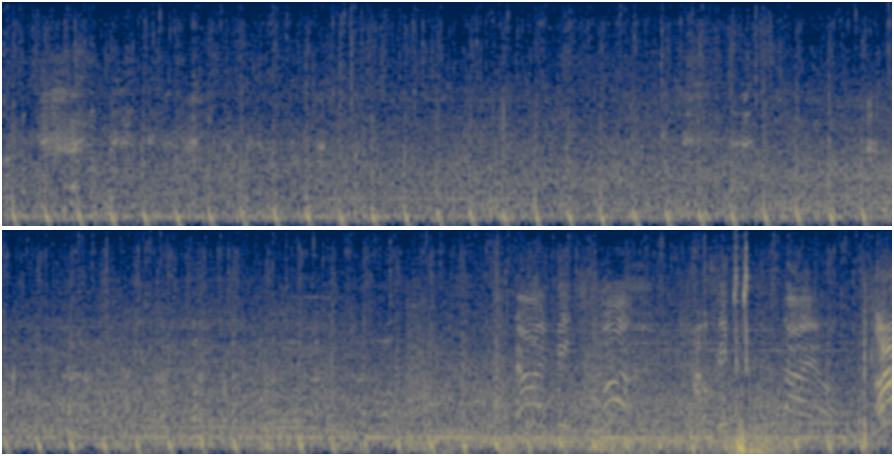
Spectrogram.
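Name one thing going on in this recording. A helicopter hovers nearby with a steady drone.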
